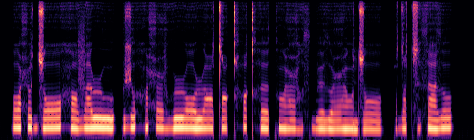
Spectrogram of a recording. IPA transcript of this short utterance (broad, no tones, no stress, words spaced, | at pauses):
ɔħud͡zɔː hɒva ɹu | ʒohɔ̃ħʕṳ ɹɔɹəː tˤəqʰɔkʰəːkɔ̃ ʕɔ̤θbʏː ðuʕɔ̃d͡zɔː | dˤət͡sə̤θaðo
